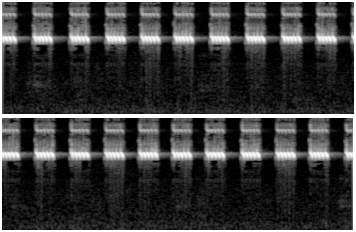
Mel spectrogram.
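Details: Male cricket giving a steady series of sharp, high trilled chirps near four per second, loud and clear, nothing else heard.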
